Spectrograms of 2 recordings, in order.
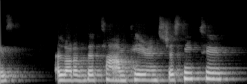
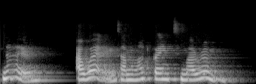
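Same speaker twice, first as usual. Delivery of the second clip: mock casual, offhand, nonchalant, unbothered tone; 2 semitones higher than usual. Retelling how the two-year-old son answered: imitating a nonchalant reply. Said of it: "he responded very nonchalantly".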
